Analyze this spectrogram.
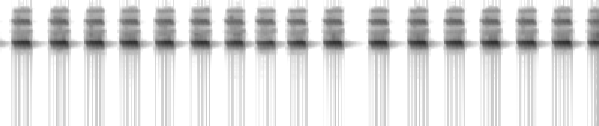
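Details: Close, clear cricket chirps from a quality recording: a regular train of bright, buzzy high pulses at about four per second, with one short hesitation halfway through and an otherwise quiet background.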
